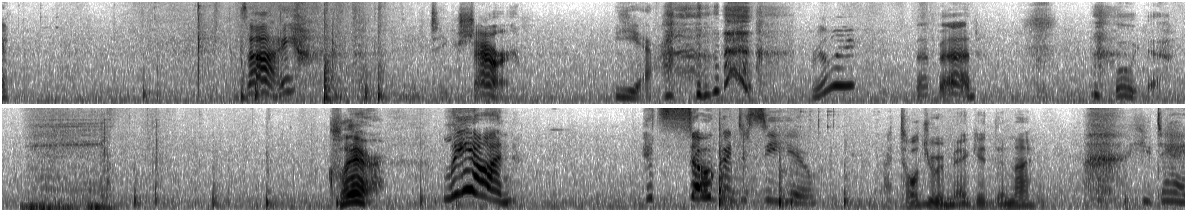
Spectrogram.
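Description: A young woman speaks calmly and sweetly, close by.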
